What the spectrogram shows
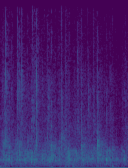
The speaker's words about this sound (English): Yeah, clap if you want to clap.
